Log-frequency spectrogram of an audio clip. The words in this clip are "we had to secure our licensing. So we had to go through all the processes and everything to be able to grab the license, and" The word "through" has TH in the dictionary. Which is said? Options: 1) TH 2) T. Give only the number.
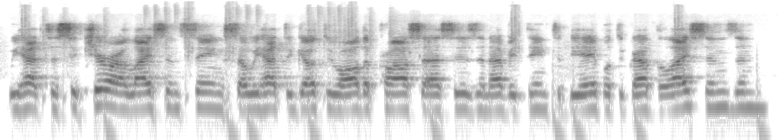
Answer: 1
